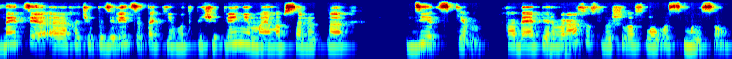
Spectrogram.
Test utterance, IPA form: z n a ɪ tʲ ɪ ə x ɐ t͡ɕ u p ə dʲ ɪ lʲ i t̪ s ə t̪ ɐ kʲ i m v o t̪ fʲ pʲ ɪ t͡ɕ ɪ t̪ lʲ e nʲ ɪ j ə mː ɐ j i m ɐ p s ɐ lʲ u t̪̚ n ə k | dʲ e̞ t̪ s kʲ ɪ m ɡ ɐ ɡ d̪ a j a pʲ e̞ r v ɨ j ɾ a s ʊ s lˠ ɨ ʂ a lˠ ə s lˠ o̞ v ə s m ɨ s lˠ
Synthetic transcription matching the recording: z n a ɪ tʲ ɪ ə x ɐ t͡ɕ u p ə dʲ ɪ lʲ i t̪ s ə t̪ ɐ kʲ i m v o t̪ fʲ pʲ ɪ t͡ɕ ɪ t̪ lʲ e nʲ ɪ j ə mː ɐ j i m ɐ p s ɐ lʲ u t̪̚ n ə | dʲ e̞ t̪ s kʲ ɪ m k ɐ ɡ d̪ a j a pʲ e̞ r v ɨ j ɾ a s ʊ s lˠ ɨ ʂ ə lˠ ə s lˠ o̞ v ə s m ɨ s lˠ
